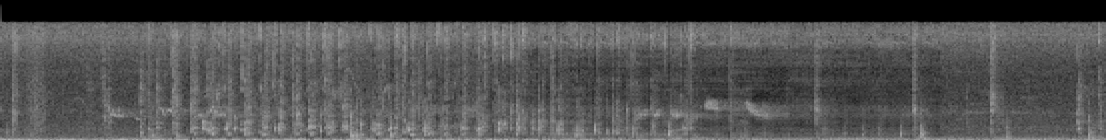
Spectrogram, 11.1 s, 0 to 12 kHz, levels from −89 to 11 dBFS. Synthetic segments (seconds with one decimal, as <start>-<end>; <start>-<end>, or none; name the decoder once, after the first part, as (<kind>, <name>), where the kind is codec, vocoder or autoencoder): 5.2-9.4 (codec, SNAC)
